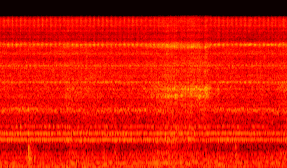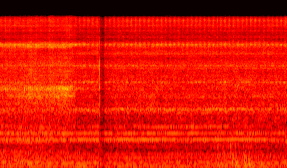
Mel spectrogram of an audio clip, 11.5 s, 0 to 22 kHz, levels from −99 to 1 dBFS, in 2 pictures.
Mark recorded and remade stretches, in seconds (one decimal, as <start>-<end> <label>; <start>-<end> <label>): 0.0-11.5 remade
